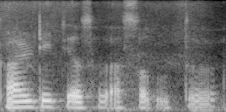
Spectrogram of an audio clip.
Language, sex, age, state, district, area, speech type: Kashmiri, male, 45-60, Jammu and Kashmir, Shopian, urban, spontaneous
